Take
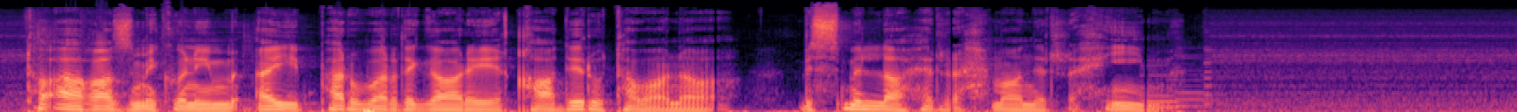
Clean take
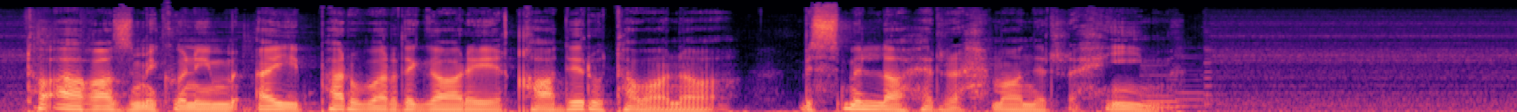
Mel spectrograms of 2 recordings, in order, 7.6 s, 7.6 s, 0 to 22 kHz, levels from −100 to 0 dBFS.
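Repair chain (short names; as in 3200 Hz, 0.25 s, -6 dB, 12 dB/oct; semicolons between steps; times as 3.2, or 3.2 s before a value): clip repair -7 dBFS; de-plosive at 1.8; interpolate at 3.57/4.75/5.72, 12 ms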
